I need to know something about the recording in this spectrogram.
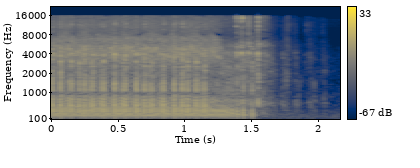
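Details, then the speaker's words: Homelite two-stroke string trimmer that would not start, after freeing its sticky recoil pulley. High, buzzy run with quick, even pulses before dying away. It idled and ran well at wide open throttle, needing no carb adjustment: normal running. "good news is that it started and ran very well. In fact, I'm happy enough with the way the engine idled and ran at wide open throttle that I don't feel the need to adjust the carb."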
